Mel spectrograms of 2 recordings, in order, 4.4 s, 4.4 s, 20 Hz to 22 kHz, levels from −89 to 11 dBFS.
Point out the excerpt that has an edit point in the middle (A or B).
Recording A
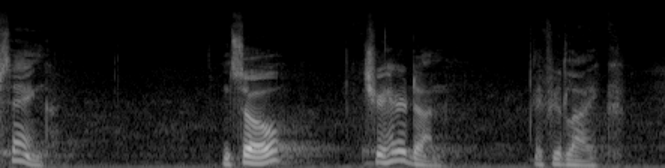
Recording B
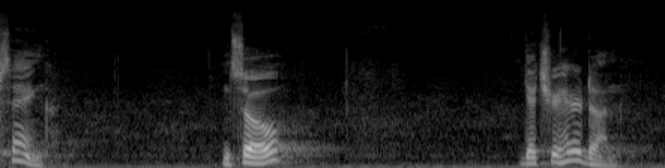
A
